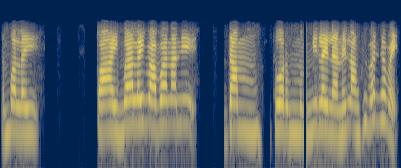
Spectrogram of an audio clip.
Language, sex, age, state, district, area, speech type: Bodo, female, 60+, Assam, Udalguri, rural, conversation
